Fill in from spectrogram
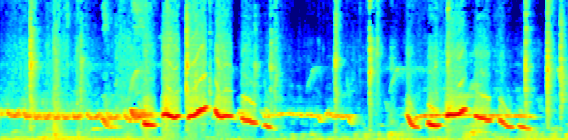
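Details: Captive white-rumped shama, a contest-quality bird that sings very prolifically, pouring out loud clear whistled phrases with sharp downslurs and quick flourishes, in two bursts separated by a short pause.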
